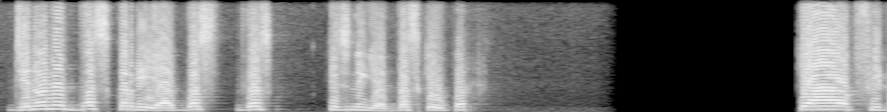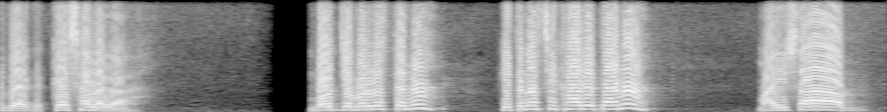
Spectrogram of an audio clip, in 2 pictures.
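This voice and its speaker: High-voiced man teaching a class. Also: dry recording, poor audio. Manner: animated, asks the class questions. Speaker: English teacher. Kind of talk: classroom lecture. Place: classroom with students.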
